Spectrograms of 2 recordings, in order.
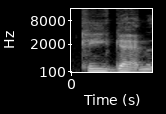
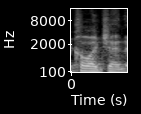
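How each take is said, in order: First: The first syllable has an 'ee' vowel, like 'key'. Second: The first syllable does not have an 'ee' vowel. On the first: The speaker calls it right. "It's actually Keigen, as in Kevin Keegan" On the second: The speaker calls it wrong. "I've been pronouncing it wrong"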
